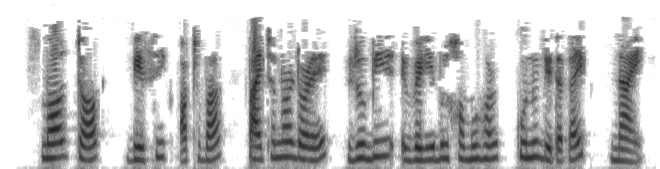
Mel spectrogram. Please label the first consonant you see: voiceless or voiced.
voiceless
